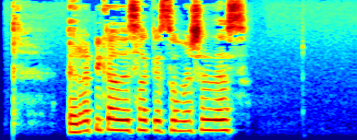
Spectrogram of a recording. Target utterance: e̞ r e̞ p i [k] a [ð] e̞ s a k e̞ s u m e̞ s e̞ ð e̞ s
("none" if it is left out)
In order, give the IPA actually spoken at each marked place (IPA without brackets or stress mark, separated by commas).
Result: k, ð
